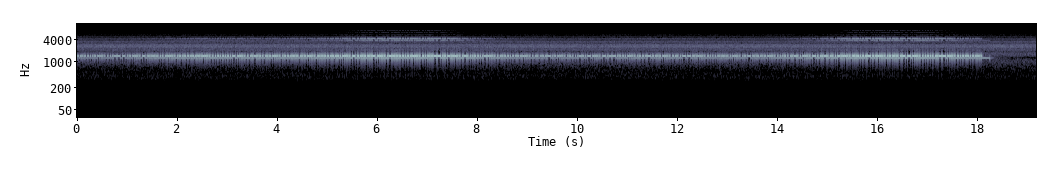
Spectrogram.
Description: RTTY (75 baud, 170 Hz shift), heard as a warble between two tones, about 1360 Hz centre, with fading. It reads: … 13992 94417 26884 10009 73672 28472 46880 98649 34208 04356 31203 72088 77852 61305 53560 28586 81554 01441 25482 16731 57371 40858 24795 10735 08084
